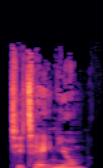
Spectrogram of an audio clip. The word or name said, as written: titanium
